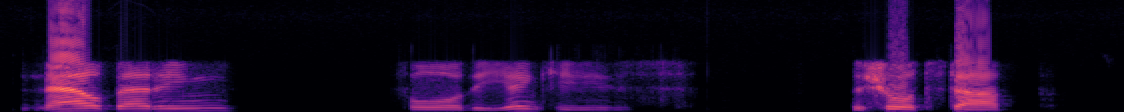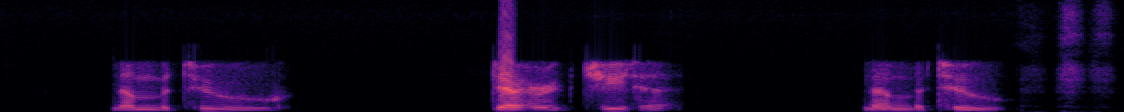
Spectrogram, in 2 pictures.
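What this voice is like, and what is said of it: Imitates another person's voice. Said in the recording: “Do you have a go-to impression that you can do? ... I can't impersonate anyone. All right, I'm going to try one”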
